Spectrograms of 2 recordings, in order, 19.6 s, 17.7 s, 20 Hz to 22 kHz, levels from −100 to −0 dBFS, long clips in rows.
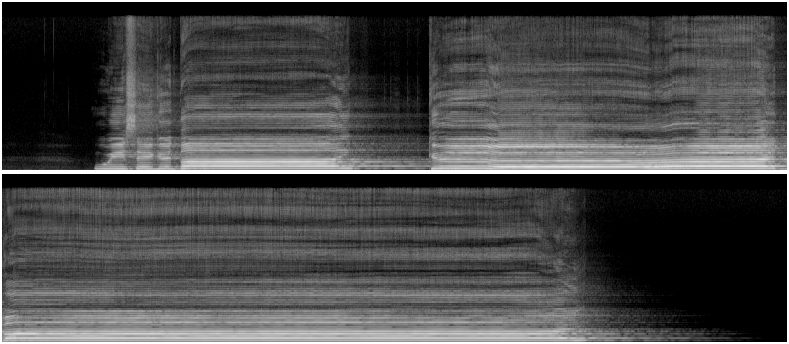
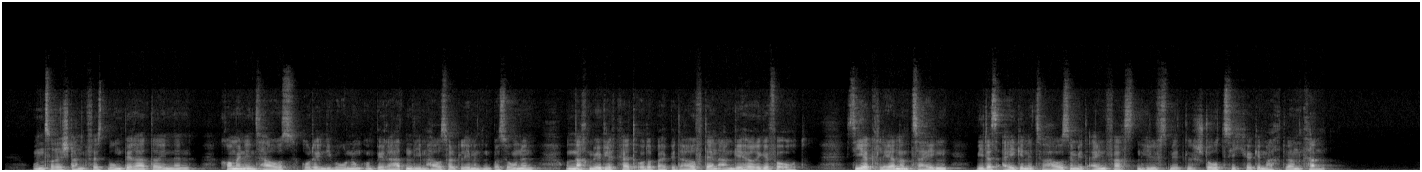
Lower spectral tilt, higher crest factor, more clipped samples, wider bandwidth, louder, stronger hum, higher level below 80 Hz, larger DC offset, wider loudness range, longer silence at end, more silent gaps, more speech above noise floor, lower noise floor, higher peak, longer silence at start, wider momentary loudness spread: second, -0.5 dB/octave vs -8 dB/octave; second, 12 dB vs 18 dB; neither; first, over 20 kHz vs 11 kHz; first, -20 LUFS vs -33 LUFS; neither; second, -80 dBFS vs -46 dBFS; neither; first, 6 LU vs 3 LU; first, 2.2 s vs 1.2 s; neither; first, 68 dB vs 44 dB; first, -89 dBFS vs -75 dBFS; first, -8 dBFS vs -14 dBFS; first, 1.15 s vs 0.4 s; first, 12 LU vs 9 LU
